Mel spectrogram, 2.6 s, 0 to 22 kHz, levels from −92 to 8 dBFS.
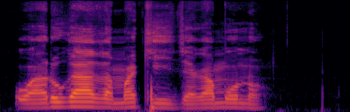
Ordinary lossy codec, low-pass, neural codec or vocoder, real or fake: none; none; vocoder, 44.1 kHz, 128 mel bands, Pupu-Vocoder; fake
